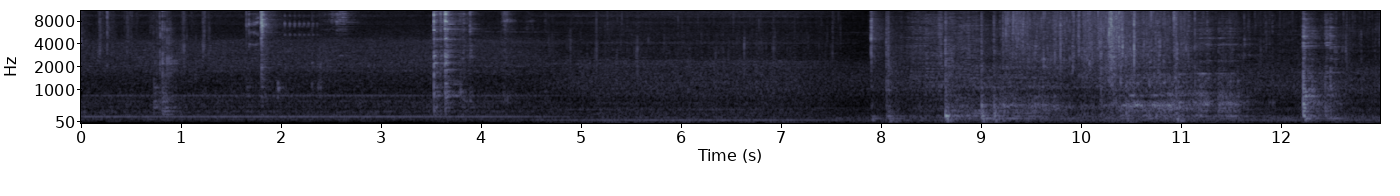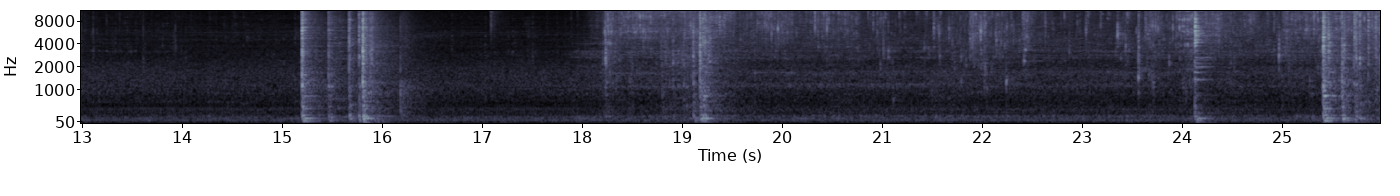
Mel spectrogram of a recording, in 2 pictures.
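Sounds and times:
low steady hum: 0:00.0 - 0:25.9
water splashing into colander: 0:09.1 - 0:12.9, 0:18.1 - 0:25.9
metal pot clanking: 0:10.6 - 0:12.7, 0:24.1 - 0:24.4.

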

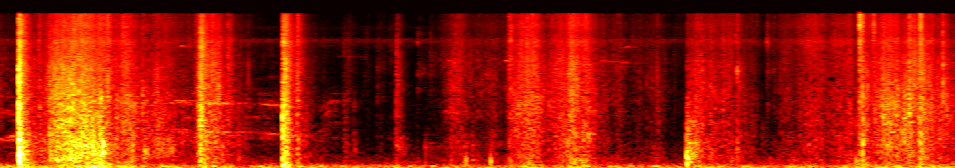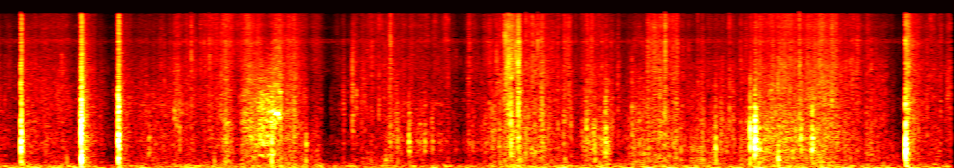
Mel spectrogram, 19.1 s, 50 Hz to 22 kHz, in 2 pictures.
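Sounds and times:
dry leaves crackling and tearing: 0:00.0 - 0:03.2, 0:07.2 - 0:19.0.

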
